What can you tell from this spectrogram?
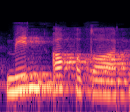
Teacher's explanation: نون ساکن کے بعد حمزہ ہے اس لیے اظہار ہوگا، مطلب غنہ اور اخفا نہیں کرنا. من اقطا، اقطا قاف کو ہلانا ہے، کلکلا کرنا ہے.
